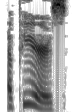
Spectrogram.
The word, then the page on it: appears: British English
